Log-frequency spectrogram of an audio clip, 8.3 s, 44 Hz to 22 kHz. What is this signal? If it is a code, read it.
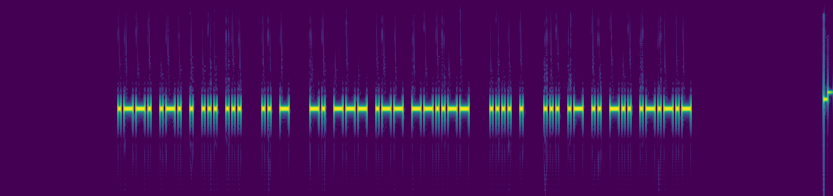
Morse code, heard as a keyed tone, about 40 wpm, 700 Hz. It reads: PRESS IT NOW, HE SAID.
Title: Sentences from Top 1000 Words - Review Part 1 - 40wpm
